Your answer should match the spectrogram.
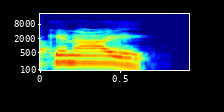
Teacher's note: O can e o I, eles são pronunciados juntos. O N atrai o I para falar can I.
